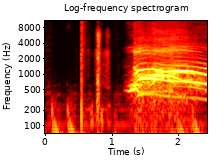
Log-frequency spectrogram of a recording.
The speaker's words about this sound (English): Have you got your clap hands ready, Red? Yes, I have. Okay. All right. We can clap any time from now.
